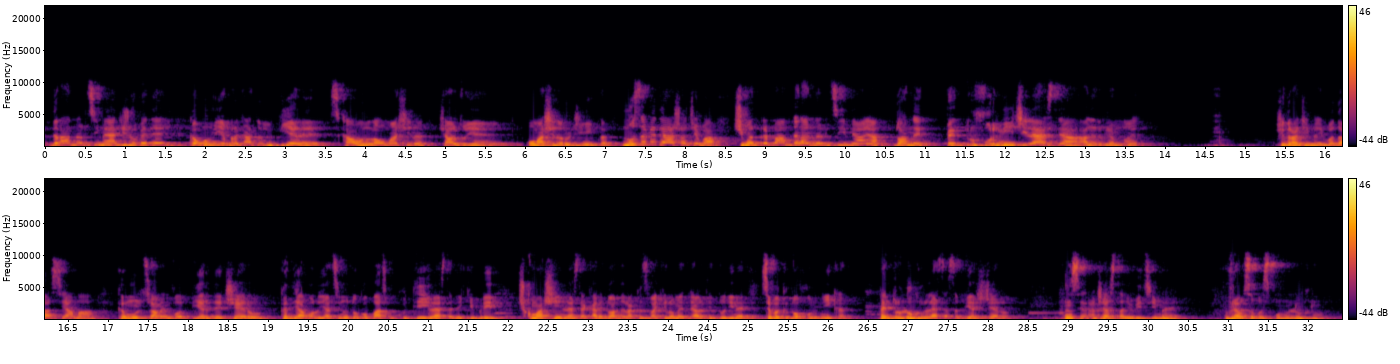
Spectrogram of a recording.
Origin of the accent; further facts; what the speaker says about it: Bucharest, Romania; am crescut în București, am făcut școala acolo, am făcut facultatea, cunosc părți din București.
